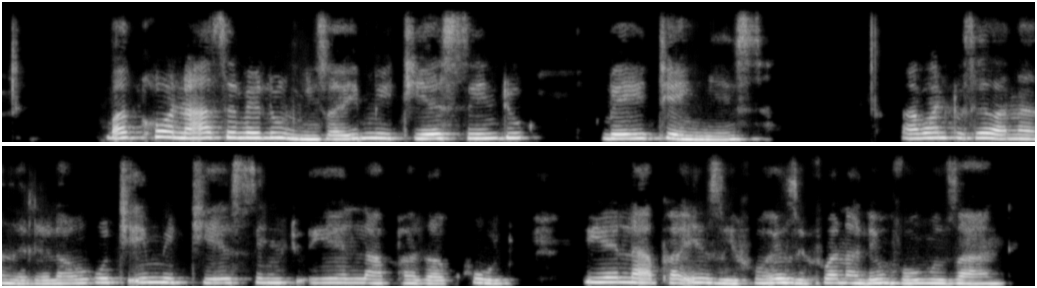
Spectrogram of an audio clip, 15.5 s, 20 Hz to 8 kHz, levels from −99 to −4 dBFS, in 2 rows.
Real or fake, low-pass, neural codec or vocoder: fake; 7.2 kHz; codec, 16 kHz, 4 kbps, X-Codec, WavLM features, trained on Multilingual LibriSpeech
